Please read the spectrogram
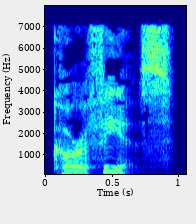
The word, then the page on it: coryphaeus: British English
